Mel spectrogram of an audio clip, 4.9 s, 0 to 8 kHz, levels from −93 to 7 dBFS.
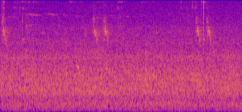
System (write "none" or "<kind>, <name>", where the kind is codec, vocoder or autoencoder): none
